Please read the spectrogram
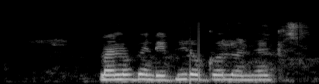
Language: Luo (Kenya and Tanzania)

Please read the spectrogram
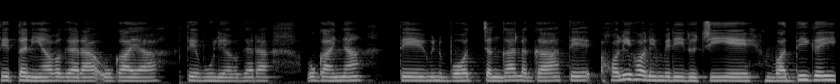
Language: Punjabi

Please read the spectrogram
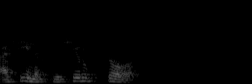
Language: Russian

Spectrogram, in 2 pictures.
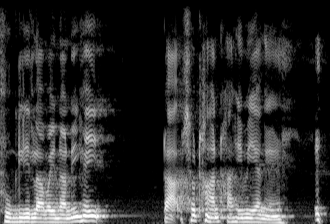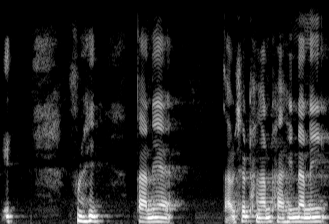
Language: Bodo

